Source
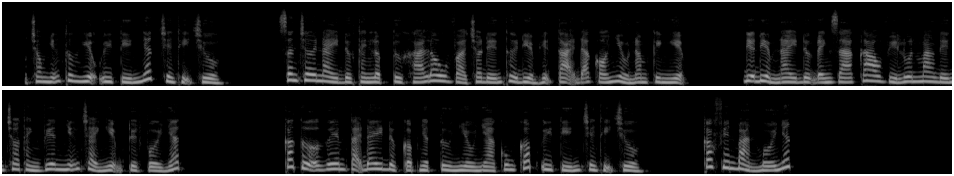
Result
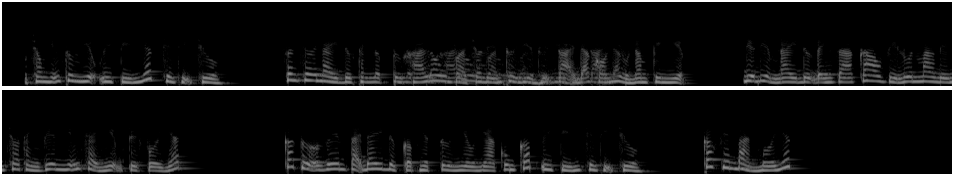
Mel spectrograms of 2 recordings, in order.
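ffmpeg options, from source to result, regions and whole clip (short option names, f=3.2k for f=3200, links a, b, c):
-filter_complex "[0:a]asettb=1/sr,asplit=3[a][b][c];[a]atrim=end=3.614[d];[b]atrim=start=3.61:end=6.24,asetpts=PTS-STARTPTS,afade=t=in:d=0.004:c=qsin,afade=t=out:st=2.626:d=0.004:c=qsin,acompressor=threshold=-36dB:ratio=6:attack=3.2:release=140:knee=1:detection=peak,aecho=1:1:319|638|957:0.422|0.118|0.0331,atrim=end_sample=115983[e];[c]atrim=start=6.236[f];[d][e]acrossfade=d=0.004:c1=hsin:c2=qsin[g];[g][f]acrossfade=d=0.004:c1=qsin:c2=hsin,asettb=1/sr,asplit=3[h][i][j];[h]atrim=end=7.564[k];[i]atrim=start=7.56:end=12.45,asetpts=PTS-STARTPTS,afade=t=in:d=0.004:c=qsin,afade=t=out:st=4.886:d=0.004:c=qsin,highpass=230,lowpass=4k,acompressor=threshold=-32dB:ratio=3:attack=3.2:release=140:knee=1:detection=peak[l];[j]atrim=start=12.446[m];[k][l]acrossfade=d=0.004:c1=hsin:c2=qsin[n];[n][m]acrossfade=d=0.004:c1=qsin:c2=hsin,asettb=1/sr,asplit=3[o][p][q];[o]atrim=end=13.774[r];[p]atrim=start=13.77:end=14.58,asetpts=PTS-STARTPTS,afade=t=in:d=0.004:c=qsin,afade=t=out:st=0.806:d=0.004:c=qsin,highpass=f=360:p=1,acompressor=mode=upward:threshold=-52dB:ratio=2.5:attack=3.2:release=140:knee=2.83:detection=peak[s];[q]atrim=start=14.576[t];[r][s]acrossfade=d=0.004:c1=hsin:c2=qsin[u];[u][t]acrossfade=d=0.004:c1=qsin:c2=hsin,lowpass=f=2.1k:w=0.5412,lowpass=f=2.1k:w=1.3066,acompressor=threshold=-37dB:ratio=4,bandreject=f=139.6:t=h:w=4,bandreject=f=279.2:t=h:w=4,bandreject=f=418.8:t=h:w=4,bandreject=f=558.4:t=h:w=4,bandreject=f=698:t=h:w=4,bandreject=f=837.6:t=h:w=4,volume=1dB"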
